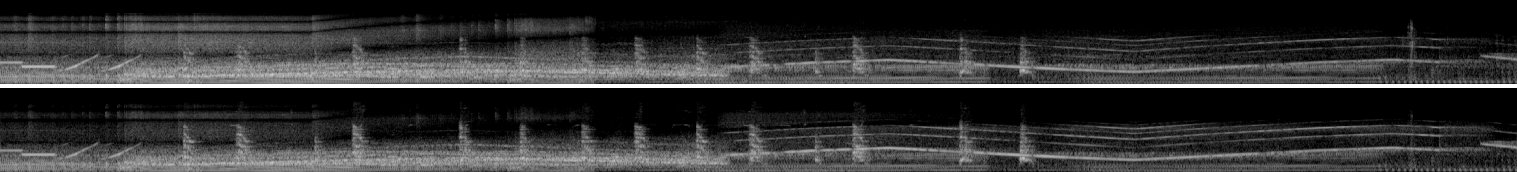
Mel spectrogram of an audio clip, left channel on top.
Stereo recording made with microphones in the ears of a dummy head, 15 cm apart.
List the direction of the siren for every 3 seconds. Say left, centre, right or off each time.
left, centre, right, right, right.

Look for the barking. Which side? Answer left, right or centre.
right.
